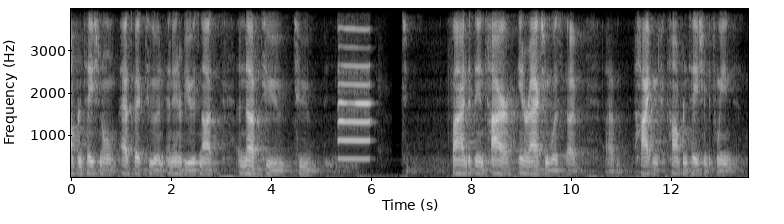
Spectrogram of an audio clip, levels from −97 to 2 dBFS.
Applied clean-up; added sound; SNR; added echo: none; Wind instrument, woodwind instrument; -3 dB; reverberation time 0.9 s.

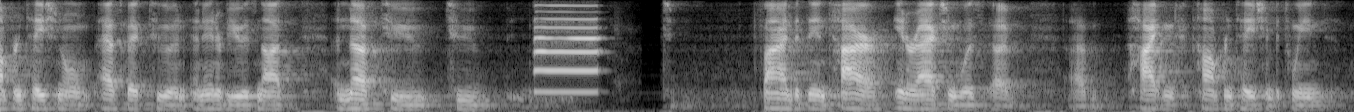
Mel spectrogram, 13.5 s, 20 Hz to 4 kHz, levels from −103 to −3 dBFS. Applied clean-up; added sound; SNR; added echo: neural separator model SepFormer DNS4.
